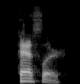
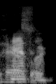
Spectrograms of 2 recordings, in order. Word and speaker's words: Hasler: And I have Drew Hassel back on. And did I say your last name wrong? Hassler. I said Hassler. You're not a Hassel. You're a Hassler.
